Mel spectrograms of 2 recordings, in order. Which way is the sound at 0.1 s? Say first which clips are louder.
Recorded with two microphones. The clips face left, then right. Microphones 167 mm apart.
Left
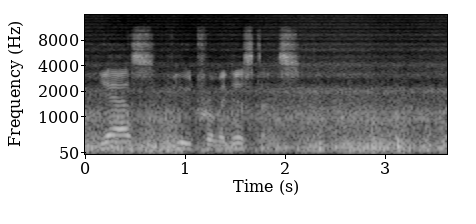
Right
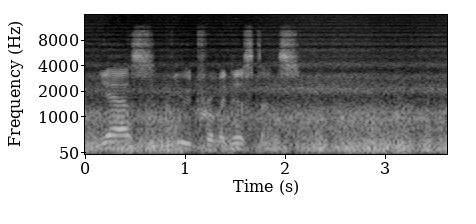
Even; centre (ahead or behind).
